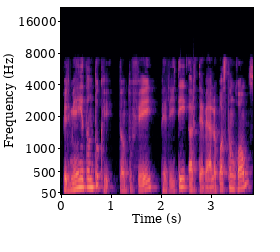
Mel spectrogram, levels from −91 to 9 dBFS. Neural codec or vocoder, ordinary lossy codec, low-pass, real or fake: none; AAC, 64 kbps; 7.2 kHz; real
